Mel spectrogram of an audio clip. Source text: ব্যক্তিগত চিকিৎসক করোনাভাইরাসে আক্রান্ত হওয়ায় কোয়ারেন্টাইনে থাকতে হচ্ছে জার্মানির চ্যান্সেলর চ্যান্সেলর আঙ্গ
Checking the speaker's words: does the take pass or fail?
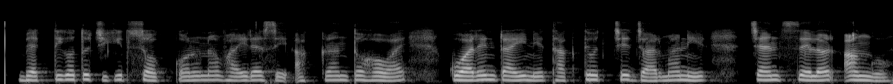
fail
